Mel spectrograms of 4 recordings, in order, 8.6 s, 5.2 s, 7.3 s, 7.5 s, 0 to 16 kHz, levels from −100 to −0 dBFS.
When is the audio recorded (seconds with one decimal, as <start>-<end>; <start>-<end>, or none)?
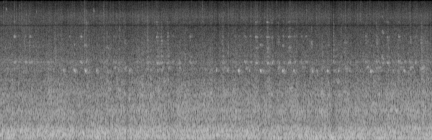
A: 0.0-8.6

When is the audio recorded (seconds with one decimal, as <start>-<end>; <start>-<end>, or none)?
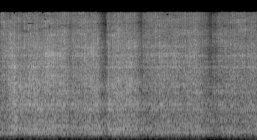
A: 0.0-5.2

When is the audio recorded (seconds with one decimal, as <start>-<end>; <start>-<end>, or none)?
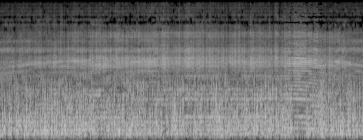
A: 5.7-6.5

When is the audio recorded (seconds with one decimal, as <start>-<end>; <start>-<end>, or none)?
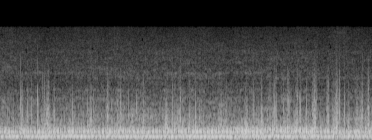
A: 0.0-5.4; 6.3-7.5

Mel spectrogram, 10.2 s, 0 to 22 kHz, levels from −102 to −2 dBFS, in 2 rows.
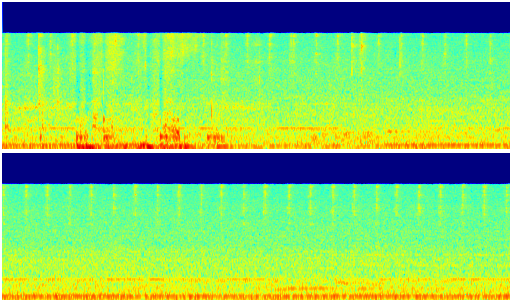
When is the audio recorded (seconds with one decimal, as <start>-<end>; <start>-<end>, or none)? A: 0.0-2.9; 3.6-4.7; 7.2-10.2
